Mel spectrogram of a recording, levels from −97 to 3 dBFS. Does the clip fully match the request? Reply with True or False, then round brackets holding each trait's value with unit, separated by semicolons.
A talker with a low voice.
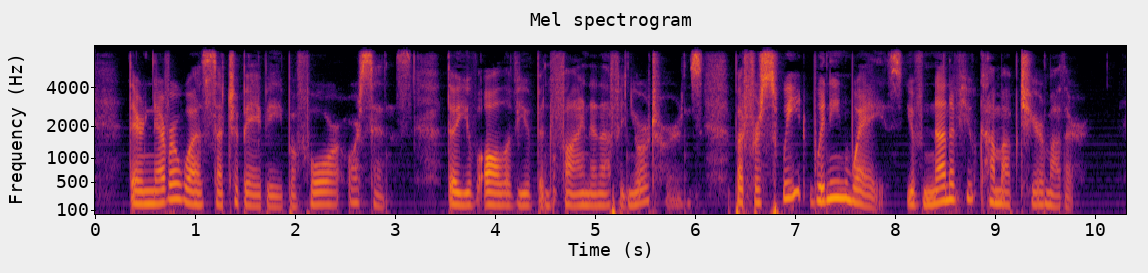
False (170 Hz)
